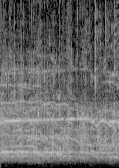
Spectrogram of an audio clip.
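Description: A high school baseball crowd cheers and claps after a grand slam hit into the trees during a Winfield vs South Charleston regional playoff game, a dense, sustained roar with fans on their feet.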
